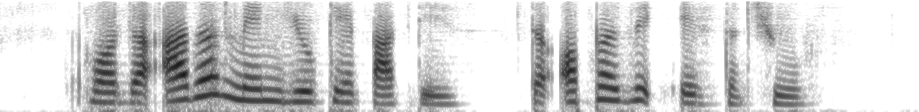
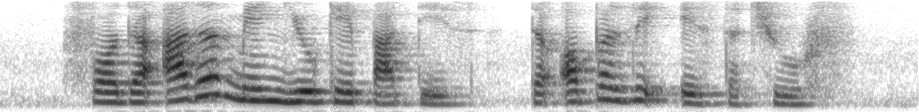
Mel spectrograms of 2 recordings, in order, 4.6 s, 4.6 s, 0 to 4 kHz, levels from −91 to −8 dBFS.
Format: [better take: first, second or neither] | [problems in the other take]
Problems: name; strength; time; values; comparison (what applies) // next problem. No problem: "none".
second | noise reduction (neural separator model SepFormer WHAMR!)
